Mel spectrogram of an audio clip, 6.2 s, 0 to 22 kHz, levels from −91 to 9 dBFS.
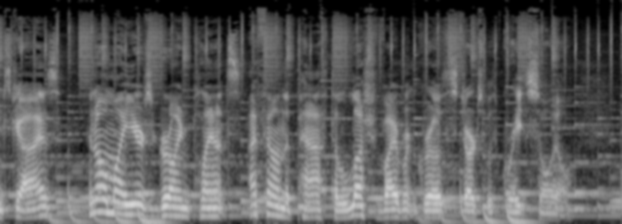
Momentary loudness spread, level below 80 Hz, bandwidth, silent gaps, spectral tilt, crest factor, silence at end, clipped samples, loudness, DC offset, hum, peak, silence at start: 7 LU; -34 dBFS; 19.5 kHz; none; -4 dB/octave; 14 dB; 0 s; under 0.1%; -15 LUFS; under 0.1%; none; -2 dBFS; 0 s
